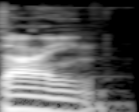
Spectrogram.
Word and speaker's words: Dyn: In the most recent case, the attack was on a New Hampshire-based company called DYN, pronounced Dyne.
